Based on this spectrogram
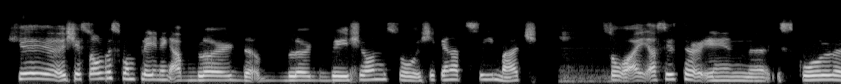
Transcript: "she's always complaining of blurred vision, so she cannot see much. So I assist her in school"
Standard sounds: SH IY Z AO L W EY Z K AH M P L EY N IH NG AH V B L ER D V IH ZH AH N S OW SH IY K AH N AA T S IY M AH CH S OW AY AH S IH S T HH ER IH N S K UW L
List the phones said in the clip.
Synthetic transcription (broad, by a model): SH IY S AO L W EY S K AH M P L EY N IH NG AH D B L ER D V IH SH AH N S OW SH IY K AH N AA T S IY M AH CH S OW AY AH S IH S T HH ER IH N S K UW L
